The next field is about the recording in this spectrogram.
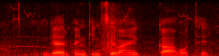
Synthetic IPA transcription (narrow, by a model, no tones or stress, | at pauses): ɡɛːɾbɛ̃ːŋkɪ̃ŋɡseːʋaːẽ | kaːɦoːt̪ɦeː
